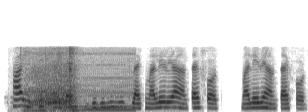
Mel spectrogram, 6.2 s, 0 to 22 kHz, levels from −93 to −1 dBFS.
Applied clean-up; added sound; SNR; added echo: none; Engine / Mechanisms; 2 dB; none.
